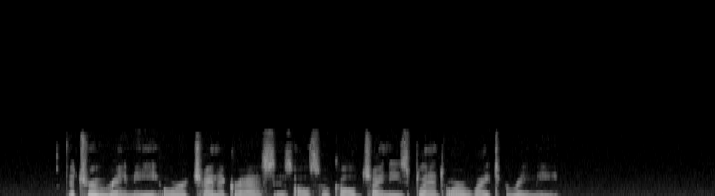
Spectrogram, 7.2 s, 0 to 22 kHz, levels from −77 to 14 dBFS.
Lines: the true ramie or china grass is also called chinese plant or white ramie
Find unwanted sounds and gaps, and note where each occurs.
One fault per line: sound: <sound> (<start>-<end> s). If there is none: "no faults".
no faults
